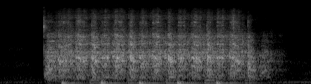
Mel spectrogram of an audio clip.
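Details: Suzuki DRZ400SM first start in 3 months after a restoration rebuild, battery freshly charged: a steady starter churn with even compression pulses about four a second, not firing yet while fuel is drawn through; it is expected to catch soon.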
